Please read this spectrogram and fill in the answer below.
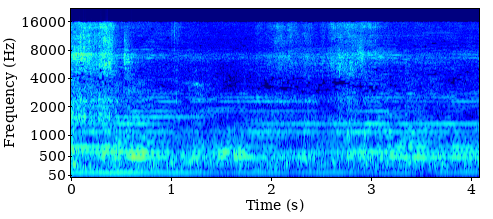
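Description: Electric hair clippers running steadily with an even buzz as they are moved over a man's short hair.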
